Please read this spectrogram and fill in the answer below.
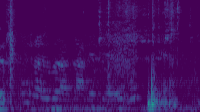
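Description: Light clinks and clatter of small toy cars and a plastic toy track being handled, with one sharp click about halfway through.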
